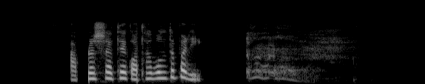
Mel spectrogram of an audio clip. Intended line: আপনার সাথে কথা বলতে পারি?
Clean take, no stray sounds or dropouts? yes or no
no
